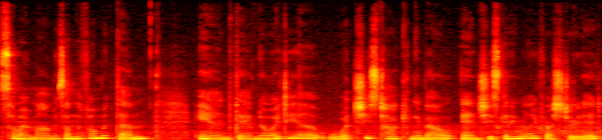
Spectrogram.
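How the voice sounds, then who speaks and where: Through noticeable background noise, a woman with an American accent talks fairly quickly at a medium pitch with lively intonation. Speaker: vlogger. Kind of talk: casual vlog talk to camera. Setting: condo room at night. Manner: soft-spoken, hushed.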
